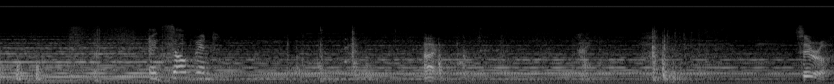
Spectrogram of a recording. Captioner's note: knock on door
